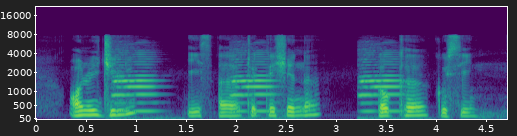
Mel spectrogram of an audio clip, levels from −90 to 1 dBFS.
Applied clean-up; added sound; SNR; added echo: none; Wind instrument, woodwind instrument; 4 dB; none.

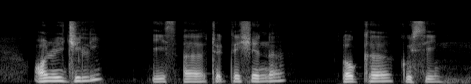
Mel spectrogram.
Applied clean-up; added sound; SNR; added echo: none; none; none; none.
